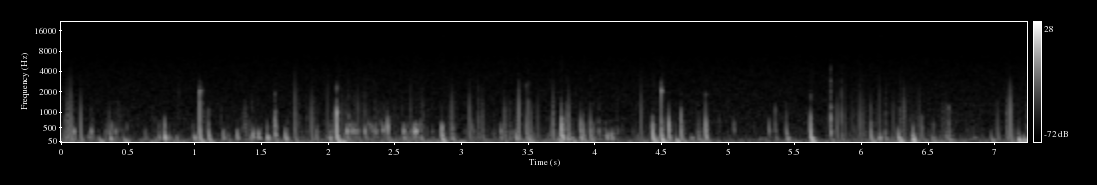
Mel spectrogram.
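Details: ASMR recording of long stomach growling from the belly: continuous low gurgling and bubbling rumbles; ordinary borborygmi.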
